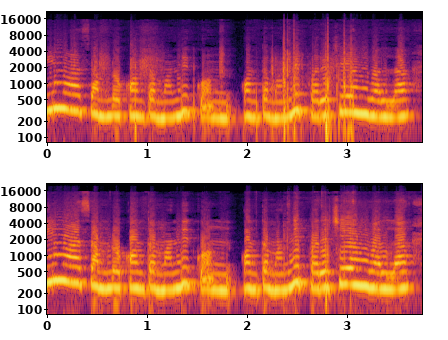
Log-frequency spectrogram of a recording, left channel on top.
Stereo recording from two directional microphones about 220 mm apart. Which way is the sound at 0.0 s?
25° right (ahead or behind).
